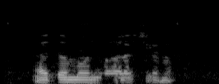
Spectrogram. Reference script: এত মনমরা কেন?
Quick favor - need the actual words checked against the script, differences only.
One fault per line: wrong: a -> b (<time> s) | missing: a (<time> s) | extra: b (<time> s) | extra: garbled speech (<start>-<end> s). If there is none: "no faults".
extra: লাগছে (1.2 s)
